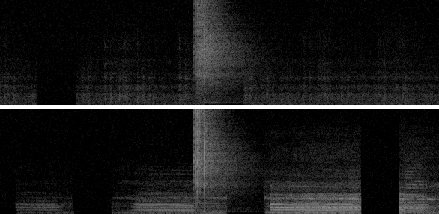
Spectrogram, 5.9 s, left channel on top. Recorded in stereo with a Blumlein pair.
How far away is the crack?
About 1.3 m.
